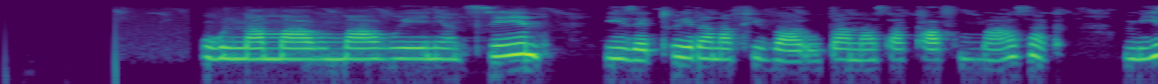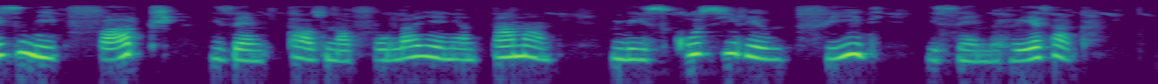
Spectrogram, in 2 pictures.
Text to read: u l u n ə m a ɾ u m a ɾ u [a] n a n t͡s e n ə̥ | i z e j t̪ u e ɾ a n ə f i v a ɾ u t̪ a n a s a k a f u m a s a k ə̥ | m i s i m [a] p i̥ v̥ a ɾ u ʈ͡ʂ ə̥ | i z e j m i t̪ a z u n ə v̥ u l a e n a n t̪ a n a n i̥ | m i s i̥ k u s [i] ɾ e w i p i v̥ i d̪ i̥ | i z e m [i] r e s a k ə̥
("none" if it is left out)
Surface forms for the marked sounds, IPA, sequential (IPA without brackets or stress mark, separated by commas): e, i, i, i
